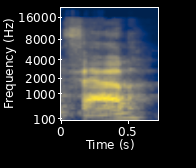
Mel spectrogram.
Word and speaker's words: Fab: Yeah, he says to call him Fab, like F-A-B, which is Fabeard Art is the tag on his Insta.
